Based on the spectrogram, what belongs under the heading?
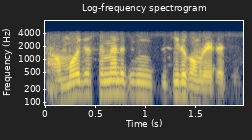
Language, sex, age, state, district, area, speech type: Bengali, male, 18-30, West Bengal, Uttar Dinajpur, urban, conversation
